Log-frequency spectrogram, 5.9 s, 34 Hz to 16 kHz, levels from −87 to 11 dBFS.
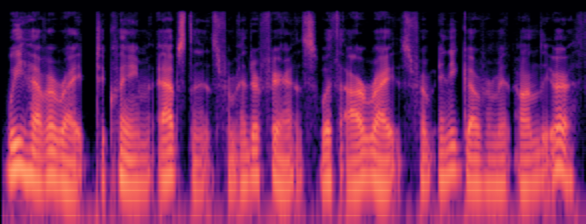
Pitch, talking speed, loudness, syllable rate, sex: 115 Hz, 185 wpm, -20 LUFS, 4.9 syllables/s, male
